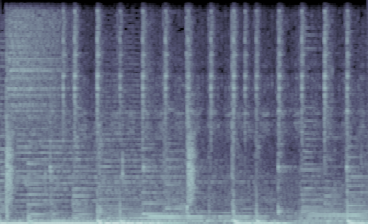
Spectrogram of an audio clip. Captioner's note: grashoppers chirping in the background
